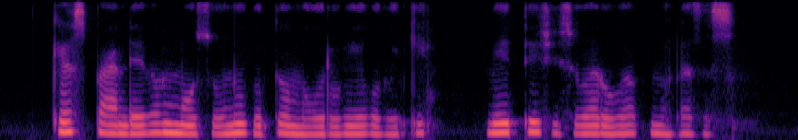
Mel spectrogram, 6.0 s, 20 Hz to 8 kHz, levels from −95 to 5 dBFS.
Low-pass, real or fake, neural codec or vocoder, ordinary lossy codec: 7.2 kHz; fake; autoencoder, 48 kHz, 32 numbers a frame, DAC-VAE, trained on Japanese speech; AAC, 48 kbps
